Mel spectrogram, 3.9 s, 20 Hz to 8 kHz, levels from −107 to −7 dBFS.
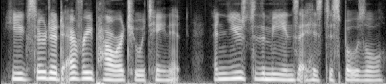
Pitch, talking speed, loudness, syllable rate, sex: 185 Hz, 220 wpm, -16 LUFS, 6.4 syllables/s, female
